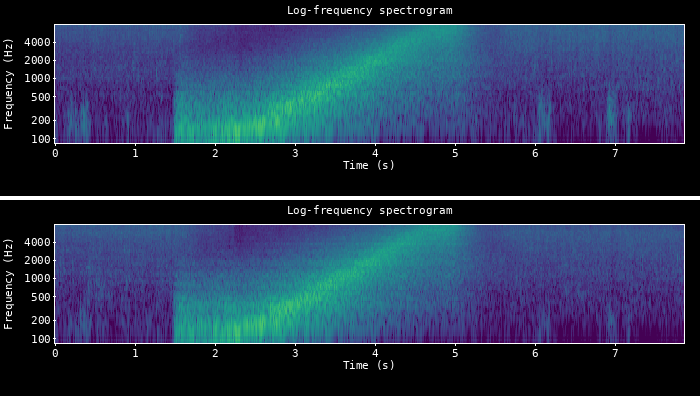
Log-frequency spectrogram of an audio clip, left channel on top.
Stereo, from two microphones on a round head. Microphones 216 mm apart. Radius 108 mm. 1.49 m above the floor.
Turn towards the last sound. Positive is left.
turn(degrees=-55)  # may be behind; listen again after turning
